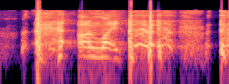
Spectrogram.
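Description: A person coughing and clearing their throat: a run of harsh, rough coughing spurts in quick, uneven succession, loud and alone, with no talk.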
